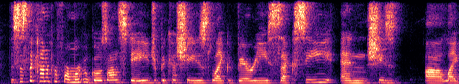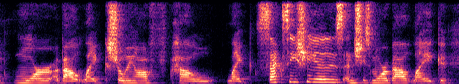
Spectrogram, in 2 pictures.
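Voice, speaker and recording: A woman's voice: a little high, darkish tone. A woman burlesque performer chatting casually on her vlog, thinking aloud with lots of fillers and the odd swear word. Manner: rambling, many fillers, swears freely, thinks aloud while sniffing samples. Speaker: burlesque performer reviewing perfume samples. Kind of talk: casual unscripted vlog chat.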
